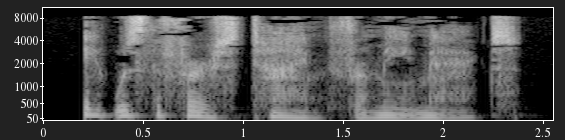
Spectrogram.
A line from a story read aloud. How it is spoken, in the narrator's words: she whispered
